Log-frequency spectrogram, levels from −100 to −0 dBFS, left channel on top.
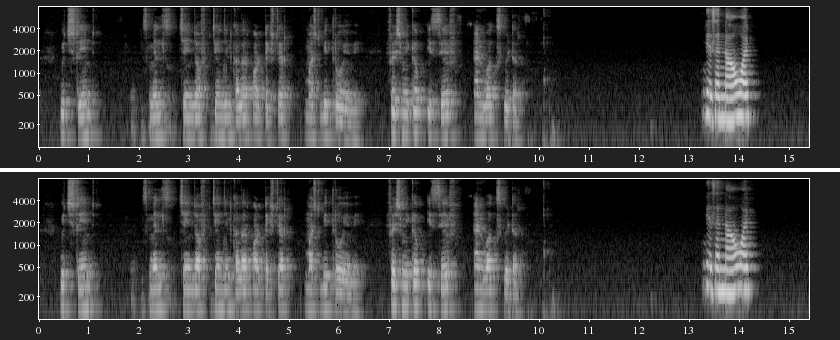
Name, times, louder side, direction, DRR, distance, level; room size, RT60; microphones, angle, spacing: voice 1, 0.4-1.1 2.1-4.9 5.3-6.4 7.0-8.3 8.7-9.6, right 2 dB, 20° right, 1 dB, 3.2 m, -36 dB
voice 2, 13.3-14.2, left 3 dB, 65° left, 14 dB, 0.8 m, -23 dB
25.0 x 11.0 x 3.5 m, 0.36 s
head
